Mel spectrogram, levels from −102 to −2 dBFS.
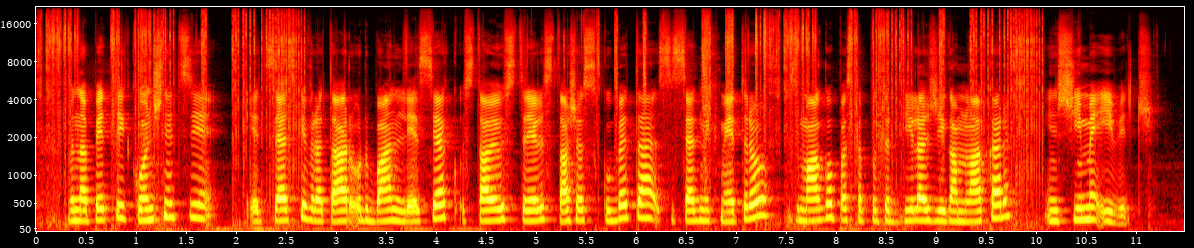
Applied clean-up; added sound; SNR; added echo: none; Packing tape, duct tape; 18 dB; none.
